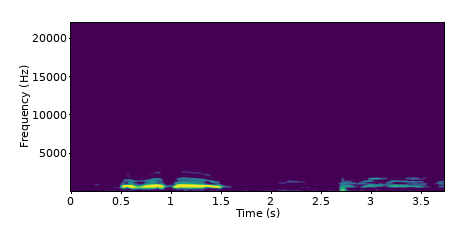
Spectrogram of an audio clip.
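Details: Spotted dove decoy in the 'thổ pha thúc' voice style, used for training decoys: two strong burry coos, a sharp click, then a soft broken series of lower notes.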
